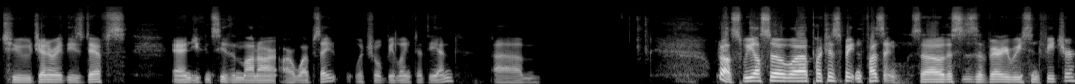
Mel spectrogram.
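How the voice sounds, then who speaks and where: A bright, sharp tone at a fairly quick pace, with ordinary pitch variation, big swings in loudness, and a very clean recording against a silent background. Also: man. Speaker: software developer. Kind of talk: technical presentation. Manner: fast; filler-heavy, many ums.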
